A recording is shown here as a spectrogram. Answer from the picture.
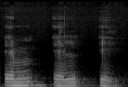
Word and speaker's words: MLA: भले यहाँ पे एम अपने आप में कॉन्सोनेंट है लेकिन उच्चारण कैसे हो रहा है, ए से हो रहा है, तो आप क्या लिखेंगे, ही इज़ एन MLA।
